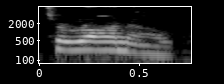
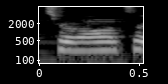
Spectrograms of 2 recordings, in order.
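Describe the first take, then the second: First: The second T is dropped entirely. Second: The second T is clearly pronounced. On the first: This is how a local says it. The speaker calls it right. "you say it like Toronto, without the T" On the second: This is how someone not from the city says it. The speaker calls it wrong. "you don't say Toronto like Toronto"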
